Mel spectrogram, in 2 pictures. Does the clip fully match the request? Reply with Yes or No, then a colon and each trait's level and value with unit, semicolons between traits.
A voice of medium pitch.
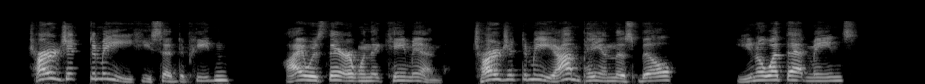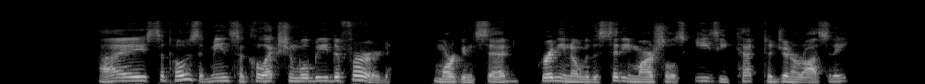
Yes: medium, 165 Hz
